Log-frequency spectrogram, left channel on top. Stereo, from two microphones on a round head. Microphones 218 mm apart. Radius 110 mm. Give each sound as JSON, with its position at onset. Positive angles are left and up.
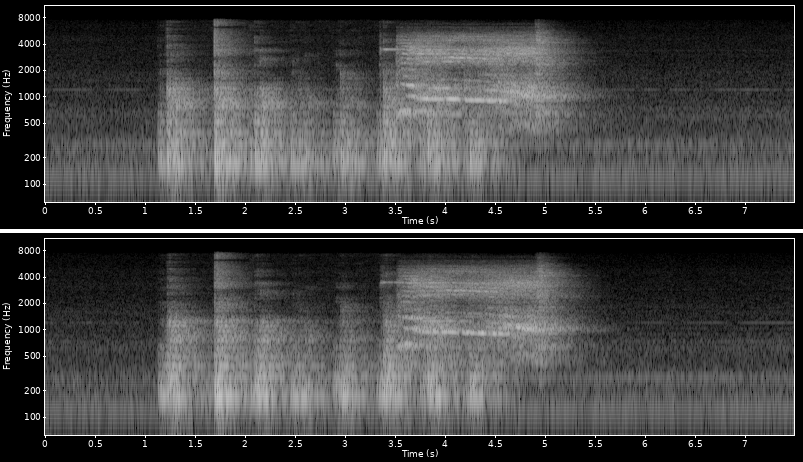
{"t": 1.1, "sound": "tapping", "side_deg": 55, "distance_m": 4.0}
{"t": 3.4, "sound": "a scream", "side_deg": 70, "distance_m": 4.0}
